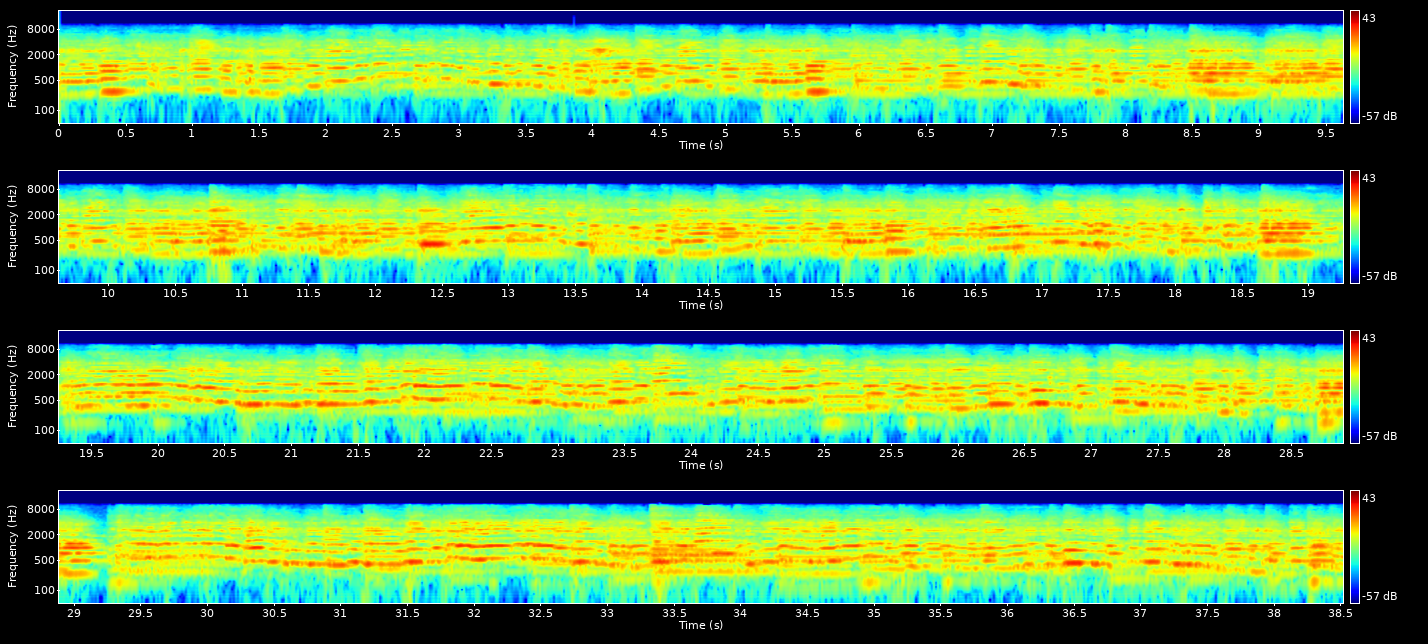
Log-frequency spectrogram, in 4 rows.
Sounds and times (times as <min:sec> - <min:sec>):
Violin, fiddle: 0:00.0 - 0:38.5.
